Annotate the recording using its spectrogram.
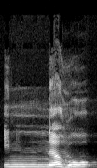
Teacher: نون مشدد کا غنہ ہے، غنہ ناک میں آواز کو لے کے جائیں گے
